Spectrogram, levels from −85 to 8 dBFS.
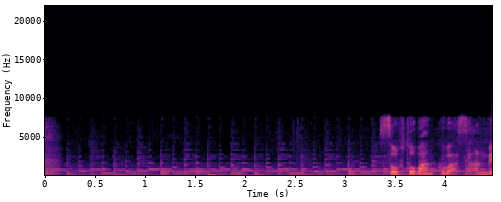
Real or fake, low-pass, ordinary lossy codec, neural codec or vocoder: real; none; none; none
